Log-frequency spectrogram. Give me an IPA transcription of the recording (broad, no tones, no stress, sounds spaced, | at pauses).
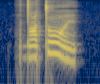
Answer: dˤ u t ɔ ɪ̯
